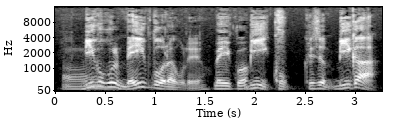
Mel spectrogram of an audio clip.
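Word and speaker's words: 美国: 미국을 메이구어라고 그래요. 메이구어? 미국. 그래서 미가 메이? 아름다운 미자가 메이로 발음 나고 메이. 국이 구어. 메이구어.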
